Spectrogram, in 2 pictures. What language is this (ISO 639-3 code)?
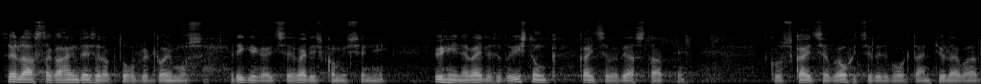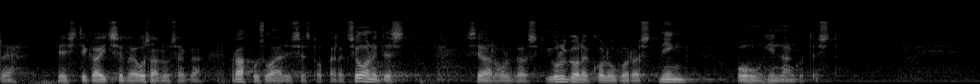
est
